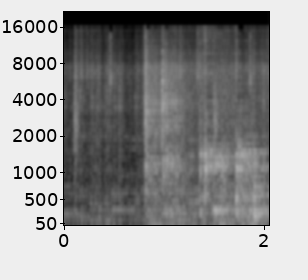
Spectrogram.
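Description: Metallic clinks from about a second in, as a stainless steel cooking pot and its lid are handled. A short pitched sound comes near the end.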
